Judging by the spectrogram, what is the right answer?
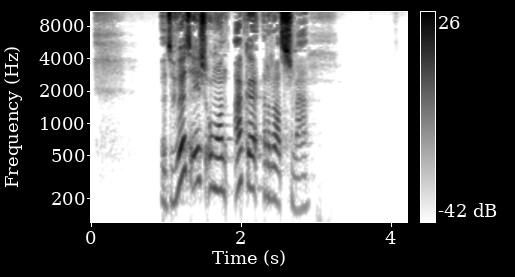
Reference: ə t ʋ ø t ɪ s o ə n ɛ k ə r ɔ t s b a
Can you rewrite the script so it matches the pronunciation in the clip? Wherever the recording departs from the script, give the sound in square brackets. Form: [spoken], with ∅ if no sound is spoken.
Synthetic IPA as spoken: ə t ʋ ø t ɪ s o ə n [a] k ə r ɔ t s [m] a

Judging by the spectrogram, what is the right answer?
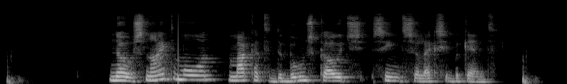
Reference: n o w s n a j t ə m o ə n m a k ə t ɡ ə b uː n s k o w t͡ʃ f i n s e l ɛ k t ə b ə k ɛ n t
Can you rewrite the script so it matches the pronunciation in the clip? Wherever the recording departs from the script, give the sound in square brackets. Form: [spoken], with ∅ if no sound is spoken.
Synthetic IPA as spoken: n o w s n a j t ə m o ə n m a k ə t [d] ə b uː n s k o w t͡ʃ [s] i n s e l ɛ k [s] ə b ə k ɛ n t

